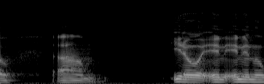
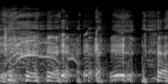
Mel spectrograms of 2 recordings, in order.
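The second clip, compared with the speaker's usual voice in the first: loud high burst of laughter; real laugh at the punchline; cracking up at the heckler story; big laugh; 12 semitones higher, 13 dB louder than usual. Real, not acted.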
